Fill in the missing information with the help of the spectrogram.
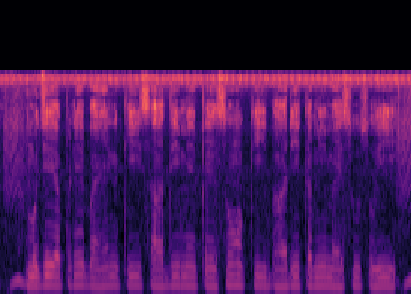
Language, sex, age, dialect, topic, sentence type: Hindi, male, 25-30, Kanauji Braj Bhasha, banking, statement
